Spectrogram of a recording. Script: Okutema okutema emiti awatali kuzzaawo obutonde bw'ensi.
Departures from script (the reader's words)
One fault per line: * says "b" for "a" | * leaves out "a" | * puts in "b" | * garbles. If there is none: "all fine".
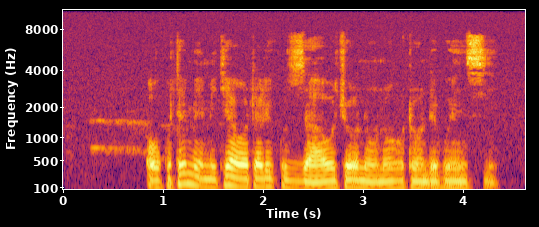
* leaves out "okutema"
* puts in "kyonoona"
